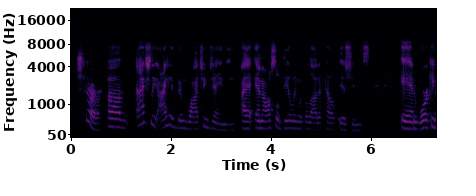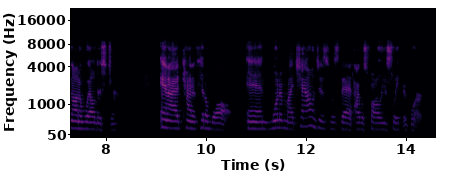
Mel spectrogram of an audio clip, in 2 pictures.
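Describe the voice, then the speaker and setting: A normal speaking voice, ordinary in pitch variation, keeps a moderate pace against a quiet background. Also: woman, medium pitch for a woman. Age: 60s. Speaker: wellness product distributor. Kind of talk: testimony.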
